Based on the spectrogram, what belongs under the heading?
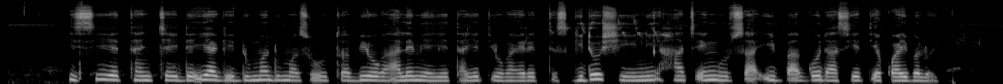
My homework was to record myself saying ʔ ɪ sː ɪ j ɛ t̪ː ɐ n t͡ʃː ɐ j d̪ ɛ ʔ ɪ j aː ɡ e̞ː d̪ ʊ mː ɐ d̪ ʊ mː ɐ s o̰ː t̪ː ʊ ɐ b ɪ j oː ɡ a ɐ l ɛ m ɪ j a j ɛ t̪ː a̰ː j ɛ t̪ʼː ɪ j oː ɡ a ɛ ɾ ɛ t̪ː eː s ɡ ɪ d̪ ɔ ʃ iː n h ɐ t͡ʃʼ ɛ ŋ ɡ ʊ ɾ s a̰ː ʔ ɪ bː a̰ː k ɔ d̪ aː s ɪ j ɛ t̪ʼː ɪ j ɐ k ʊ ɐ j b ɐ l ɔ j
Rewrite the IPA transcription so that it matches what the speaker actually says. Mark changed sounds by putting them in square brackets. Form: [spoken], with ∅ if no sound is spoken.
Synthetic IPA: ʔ ɪ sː ɪ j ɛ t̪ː ɐ n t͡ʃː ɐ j d̪ ɛ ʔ ɪ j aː ɡ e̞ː d̪ ʊ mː ɐ d̪ ʊ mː ɐ s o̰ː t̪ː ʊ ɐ b ɪ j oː ɡ a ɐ l ɛ m ɪ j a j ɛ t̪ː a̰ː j ɛ t̪ʼː ɪ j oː ɡ a ɛ ɾ ɛ t̪ː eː s ɡ ɪ d̪ ɔ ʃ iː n h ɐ t͡ʃʼ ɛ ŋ ɡ ʊ ɾ s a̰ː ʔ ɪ bː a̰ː [ɡ] ɔ d̪ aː s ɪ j ɛ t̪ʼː ɪ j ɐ k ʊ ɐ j b ɐ l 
